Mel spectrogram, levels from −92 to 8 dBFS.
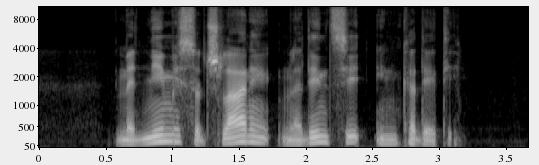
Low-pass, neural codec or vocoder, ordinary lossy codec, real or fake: none; vocoder, 22.05 kHz, 80 mel bands, Vocos; none; fake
